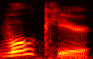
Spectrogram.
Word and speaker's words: Valkyr: in this world and I say Valkyr I say it like walk here because it's quicker say and I could respond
